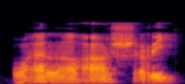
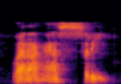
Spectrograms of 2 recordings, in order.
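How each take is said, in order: First: The s sound is thick and heavy. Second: The s sound is thin and light. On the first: It keeps the intended letter. The speaker calls it right. "untuk huruf shad itu harus tebal" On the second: It turns into a different letter. The speaker calls it wrong. "Kalau tipis nanti akan berubah menjadi huruf sin"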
